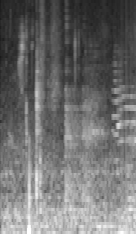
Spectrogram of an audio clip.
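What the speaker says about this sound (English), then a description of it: "I hear you, cat." A cat meows a couple of short times, close by but fairly soft, against a low murmur of room noise.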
